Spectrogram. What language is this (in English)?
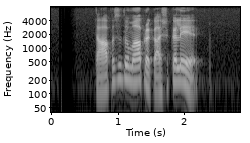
Sinhala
